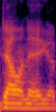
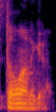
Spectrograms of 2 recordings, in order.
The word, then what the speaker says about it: Dahlonega: I kept saying Dahlonega, but it's Dahlonega.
